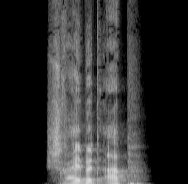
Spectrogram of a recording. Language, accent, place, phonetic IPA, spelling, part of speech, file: German, Germany, Berlin, [ˌʃʁaɪ̯bət ˈap], schreibet ab, verb, De-schreibet ab.ogg
- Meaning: second-person plural subjunctive I of abschreiben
